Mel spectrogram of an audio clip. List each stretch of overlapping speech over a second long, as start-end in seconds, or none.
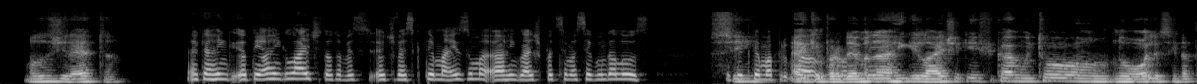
7.2-9.0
